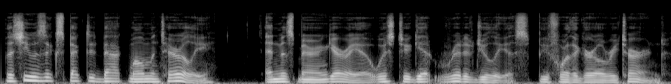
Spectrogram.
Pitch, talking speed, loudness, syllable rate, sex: 115 Hz, 170 wpm, -16 LUFS, 5.5 syllables/s, male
